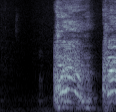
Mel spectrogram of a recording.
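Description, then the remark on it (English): Two loud, harsh coughs right up against an open microphone on live TV during Fox's World Cup coverage, the first starting abruptly after near-silence and the second following quickly, both broad and raspy with a throat-clearing quality. “Let me just cough into it while someone else is talking.”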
